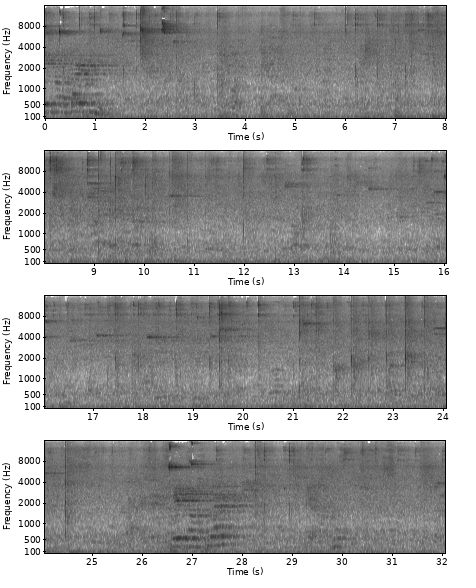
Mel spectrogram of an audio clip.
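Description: Table tennis balls being hit on bats and bouncing on tables in a large hall: sharp clicks at irregular intervals, over a background murmur of voices. A nearer voice rises briefly near the end.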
